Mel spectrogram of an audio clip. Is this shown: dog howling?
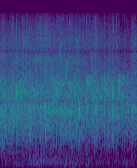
no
